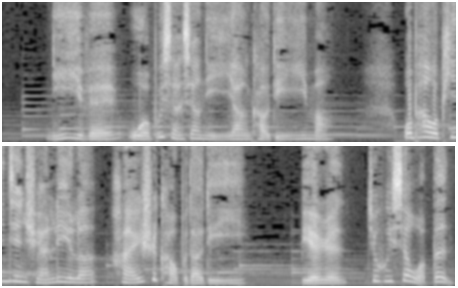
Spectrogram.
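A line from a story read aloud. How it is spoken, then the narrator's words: Resigned sigh. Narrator (Chinese): 他无奈地叹了口气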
